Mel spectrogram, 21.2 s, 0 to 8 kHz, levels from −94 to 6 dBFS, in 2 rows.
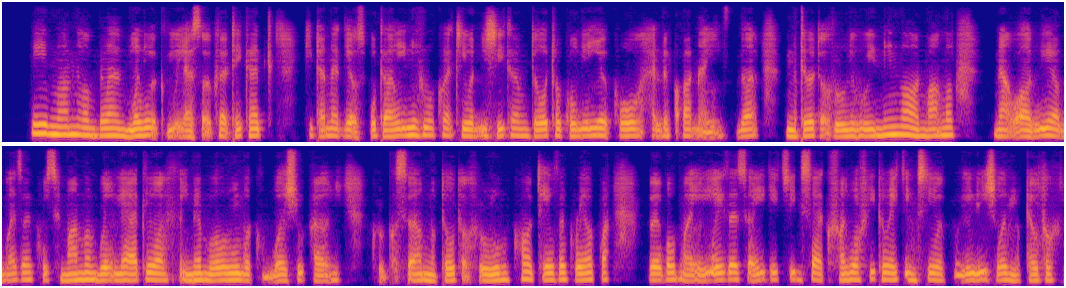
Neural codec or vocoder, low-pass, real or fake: codec, 16 kHz, 0.5 kbps, FreqCodec, larger model; 7.2 kHz; fake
